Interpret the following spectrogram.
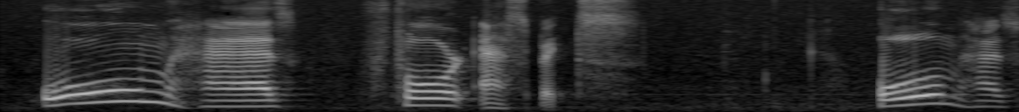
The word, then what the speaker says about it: Om: if you combine them together you get not um a little knowledge is a dangerous thing before you knew this you are pronouncing it correctly you're saying ohm moment you say aha it is our uma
